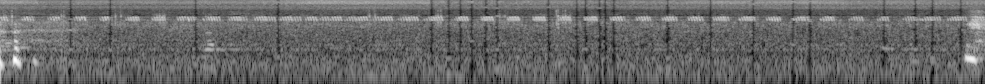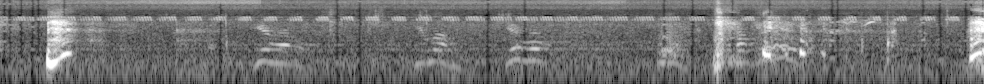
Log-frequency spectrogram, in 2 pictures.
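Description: Insects chirping in a high, rapid, even pulse without a break. About eight seconds in there is one short, loud, pitched call, and fainter brief calls follow near the end.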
